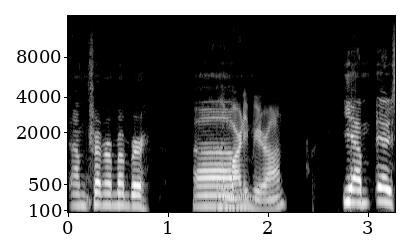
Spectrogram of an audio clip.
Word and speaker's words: Biron: Marty Biron. Yeah, it said Marty Barone.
